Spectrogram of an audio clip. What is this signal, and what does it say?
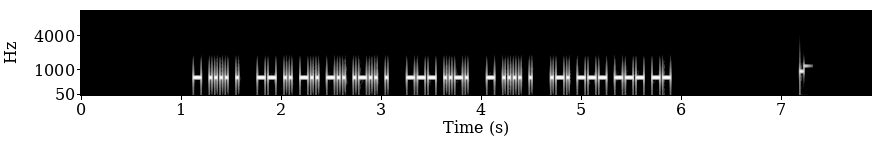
Morse code, heard as a keyed tone, about 44 wpm, 700 Hz. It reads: THE MIDDLE OF THE ROOM
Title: Sets of 5 Words Encore2 45wpm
